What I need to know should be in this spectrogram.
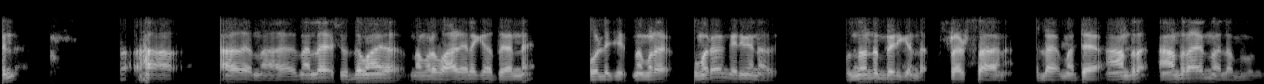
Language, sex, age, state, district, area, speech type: Malayalam, male, 60+, Kerala, Kottayam, rural, conversation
